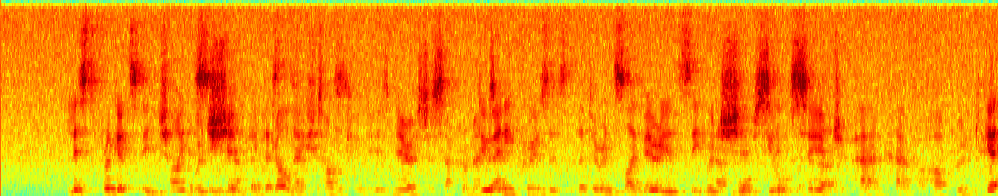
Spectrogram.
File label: mixture roomB SNR10 azim15 left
